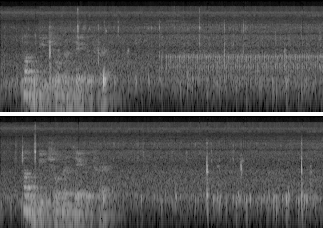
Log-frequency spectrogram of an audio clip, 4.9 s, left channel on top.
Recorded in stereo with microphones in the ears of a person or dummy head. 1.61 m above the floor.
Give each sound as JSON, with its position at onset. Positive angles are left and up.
{"t": 0.3, "sound": "a man speaking", "side_deg": -30, "distance_m": 1.8}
